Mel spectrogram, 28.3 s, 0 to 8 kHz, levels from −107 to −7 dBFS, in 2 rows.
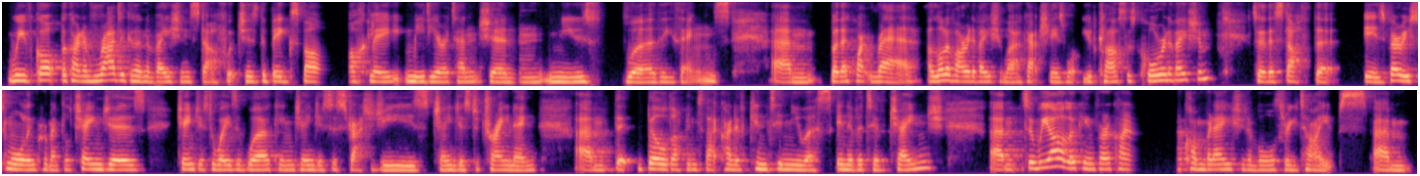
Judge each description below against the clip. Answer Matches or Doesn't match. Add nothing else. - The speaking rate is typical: Matches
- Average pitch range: Doesn't match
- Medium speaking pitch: Matches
